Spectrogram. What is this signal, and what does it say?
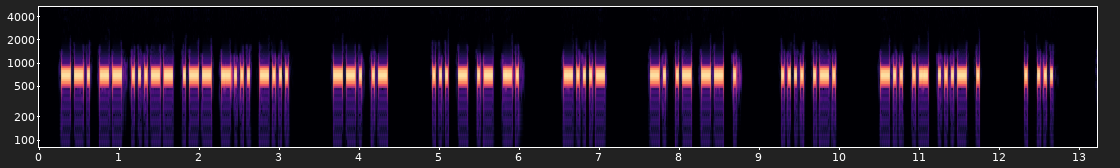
Morse code, heard as a keyed tone, about 30 wpm, 700 Hz. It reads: GM3WBB GA STAN <BT> NAME HR DAVE ES
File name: UK MASTER QSOs TRAINING / 30WPM / UK MASTER QSOs 0014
